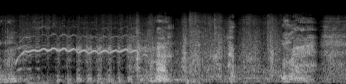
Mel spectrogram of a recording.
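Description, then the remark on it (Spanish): At night, a horse whinnies in a long, wavering, high-pitched call, followed by agitated snorts and shuffling hooves, with more restless neighing from other nervous horses over a noisy background. “De pronto, los relinchos rompen el silencio de la noche. Las bestias están nerviosas y anuncian algo.”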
